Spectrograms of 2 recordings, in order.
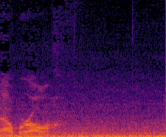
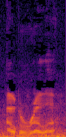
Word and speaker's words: Albarella: back to hay oh pronounce it like there's an e it's albarella it's alvarala beer stop the truck get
